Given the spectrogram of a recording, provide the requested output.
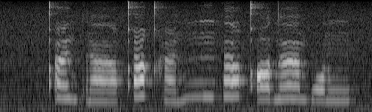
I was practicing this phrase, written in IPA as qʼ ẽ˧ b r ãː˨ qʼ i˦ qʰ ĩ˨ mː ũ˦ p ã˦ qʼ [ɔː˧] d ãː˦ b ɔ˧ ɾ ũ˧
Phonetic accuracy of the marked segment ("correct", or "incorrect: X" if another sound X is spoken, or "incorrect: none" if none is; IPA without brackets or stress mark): incorrect: ɔ˧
